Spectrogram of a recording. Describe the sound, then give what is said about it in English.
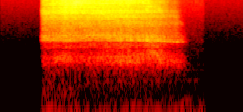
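A single long, deep breath drawn in during a calming stretching exercise: a steady, airy rush lasting about two seconds that breaks into a few soft flutters as it trails off. “Reach your hands high up to the sky and take a big breath in.”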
